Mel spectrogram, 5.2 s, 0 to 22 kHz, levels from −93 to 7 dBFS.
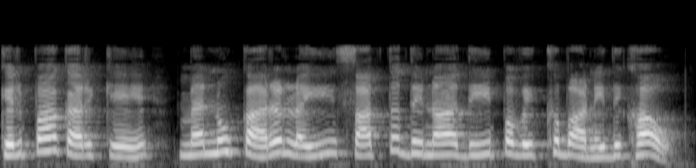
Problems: background sounds at intervals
